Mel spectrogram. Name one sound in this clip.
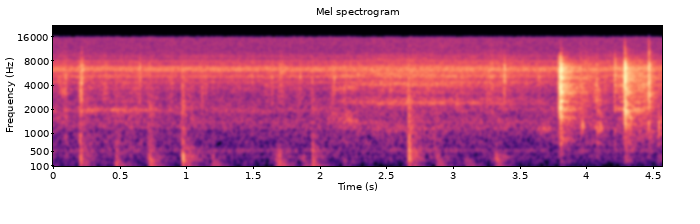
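A stamp block taps repeatedly on a hard surface.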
